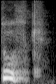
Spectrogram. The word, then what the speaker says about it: Tusk: Vous êtes Je commence peut-être par la prononciation, c'est Donald Tusk. Donald Tusk. Alors oui, Voilà. c'est ça. On a envie de dire Trump d'ailleurs, Donald Trump, mais c'est Tusk.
